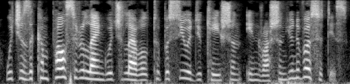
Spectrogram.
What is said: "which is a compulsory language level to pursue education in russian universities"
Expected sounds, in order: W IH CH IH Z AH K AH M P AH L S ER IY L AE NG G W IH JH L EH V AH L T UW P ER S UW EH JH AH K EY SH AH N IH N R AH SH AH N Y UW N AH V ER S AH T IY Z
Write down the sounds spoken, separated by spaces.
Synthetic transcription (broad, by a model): W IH CH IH Z AH K AH M P AH L S ER IY L AE NG G W IH JH L EH V AH L T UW P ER S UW EH JH AH K EY SH AH N IH N R AH SH AH N Y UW N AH V ER S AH T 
